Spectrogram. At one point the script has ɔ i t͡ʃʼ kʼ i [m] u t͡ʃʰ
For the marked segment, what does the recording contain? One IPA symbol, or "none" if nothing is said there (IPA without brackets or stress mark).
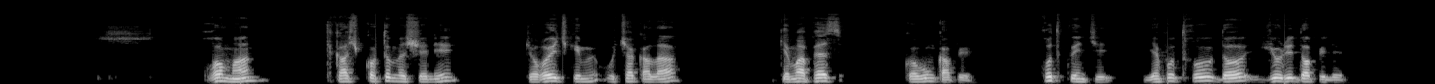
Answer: m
